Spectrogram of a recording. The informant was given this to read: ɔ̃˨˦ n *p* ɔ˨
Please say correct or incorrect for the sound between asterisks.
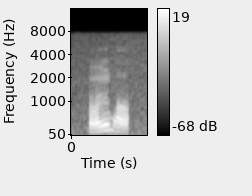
incorrect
